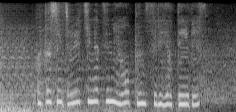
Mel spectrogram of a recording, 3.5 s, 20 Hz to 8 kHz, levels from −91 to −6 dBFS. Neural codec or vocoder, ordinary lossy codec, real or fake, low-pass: codec, 16 kHz, 1.1 kbps, Voila-Tokenizer; AAC, 48 kbps; fake; 7.2 kHz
